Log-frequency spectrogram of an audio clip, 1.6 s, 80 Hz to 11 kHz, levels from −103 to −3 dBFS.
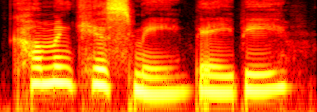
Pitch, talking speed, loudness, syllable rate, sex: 225 Hz, 190 wpm, -18 LUFS, 4.4 syllables/s, female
